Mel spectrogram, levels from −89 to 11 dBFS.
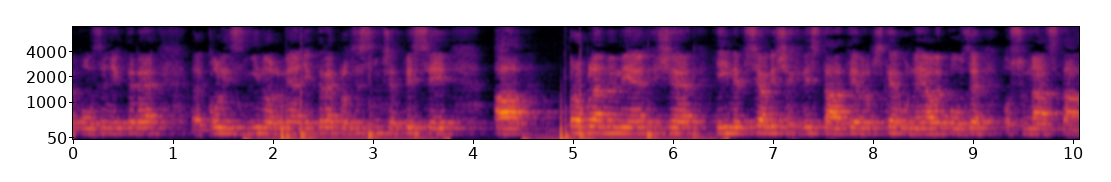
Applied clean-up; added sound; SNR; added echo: none; Raindrop / Drip; 6 dB; reverberation time 0.6 s.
